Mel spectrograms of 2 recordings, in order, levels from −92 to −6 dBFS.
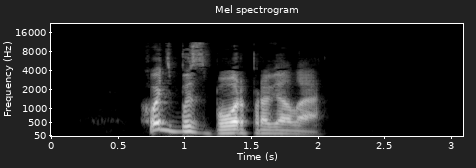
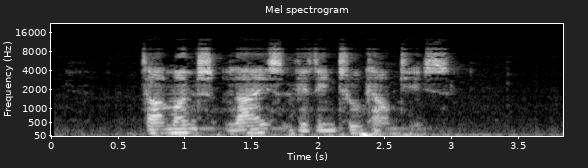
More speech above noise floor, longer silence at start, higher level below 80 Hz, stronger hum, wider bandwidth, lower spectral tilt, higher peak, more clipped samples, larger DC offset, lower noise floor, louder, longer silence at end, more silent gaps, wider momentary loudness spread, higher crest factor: first, over 66 dB vs 36 dB; about the same, 0.75 s vs 0.7 s; second, -72 dBFS vs -30 dBFS; neither; first, 11.5 kHz vs 10 kHz; first, -5.5 dB/octave vs -3 dB/octave; about the same, -4 dBFS vs -2 dBFS; neither; neither; first, under -90 dBFS vs -57 dBFS; second, -25 LUFS vs -20 LUFS; first, 1.1 s vs 0.85 s; neither; first, 11 LU vs 8 LU; about the same, 24 dB vs 20 dB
